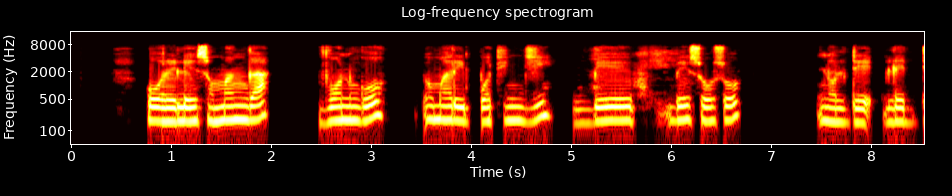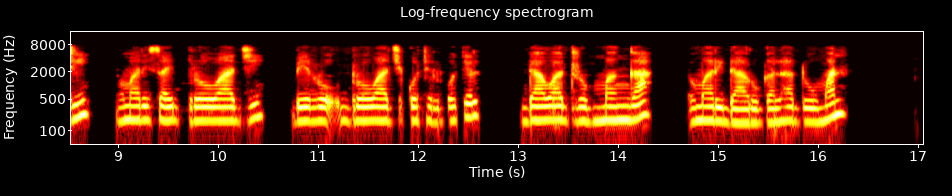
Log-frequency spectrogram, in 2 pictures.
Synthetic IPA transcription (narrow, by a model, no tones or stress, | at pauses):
hɔɾɛlɛsɔmaŋɡa | vɔnɡɔ | ɗɔmaɾibotʰiɲd͡ʒi | bɛsɔsɔ | nɔldɛledːi | ɗɔmaɾisajdɾɔwad͡ʒi | bɛdɾɔwad͡ʒiɡ̥ɔtɛlɡɔtɛl | dawadɾɔmaŋɡa | ɗɔmaɾidaɾuɡalhadɔwman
